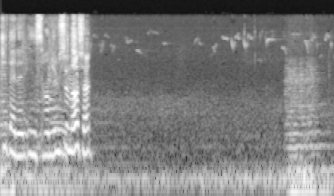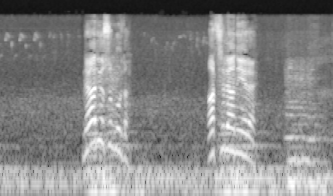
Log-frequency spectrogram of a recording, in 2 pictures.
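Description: A man shouts loudly in calls outdoors.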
